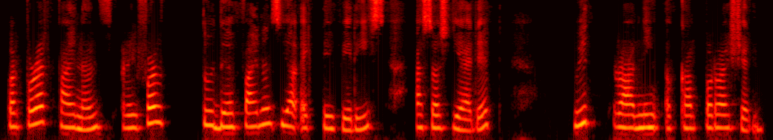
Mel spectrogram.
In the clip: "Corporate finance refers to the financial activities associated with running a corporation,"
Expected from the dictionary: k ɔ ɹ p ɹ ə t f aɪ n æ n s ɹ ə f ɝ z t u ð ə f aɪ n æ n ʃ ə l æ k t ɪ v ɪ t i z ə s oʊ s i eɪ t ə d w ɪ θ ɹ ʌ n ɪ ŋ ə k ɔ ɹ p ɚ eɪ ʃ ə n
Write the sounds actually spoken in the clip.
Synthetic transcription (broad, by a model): k ɔ ɹ p ɹ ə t f aɪ n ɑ n s ɹ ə f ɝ t u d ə f aɪ n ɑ n s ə l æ k t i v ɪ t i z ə s oʊ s i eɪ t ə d w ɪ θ ɹ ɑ n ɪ ŋ ə k ɔ ɹ p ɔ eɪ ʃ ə n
